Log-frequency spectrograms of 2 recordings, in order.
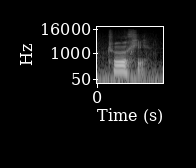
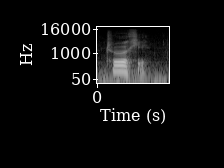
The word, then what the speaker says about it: truhi: So for day, truhi. – Truhi. – Now try again. Truhi. – Truhi. – Try it with your tongue a little bit further back in your throat.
